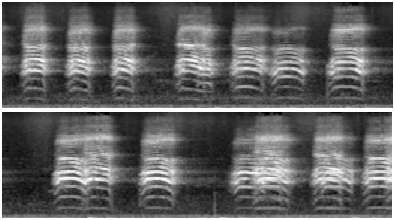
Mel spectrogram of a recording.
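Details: Crow from Australia, loud harsh nasal caws in a steady series of about thirteen, each drawn-out and falling slightly, with short pauses and a brief gap near the middle.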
